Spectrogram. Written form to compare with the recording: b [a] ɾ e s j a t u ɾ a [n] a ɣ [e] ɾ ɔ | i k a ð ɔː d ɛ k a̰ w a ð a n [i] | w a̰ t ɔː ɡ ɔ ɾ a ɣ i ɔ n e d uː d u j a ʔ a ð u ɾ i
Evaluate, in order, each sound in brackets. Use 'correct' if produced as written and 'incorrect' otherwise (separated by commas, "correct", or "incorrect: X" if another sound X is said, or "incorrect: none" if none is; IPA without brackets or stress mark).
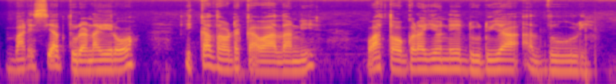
correct, correct, correct, correct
